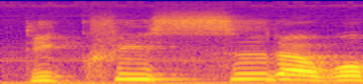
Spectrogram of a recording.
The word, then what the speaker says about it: decrease: decrease라고 발음해야 되겠죠.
